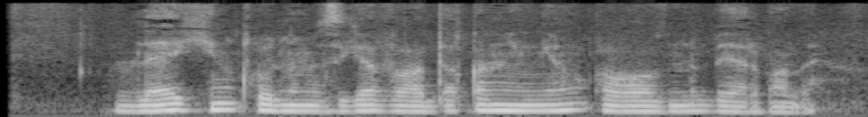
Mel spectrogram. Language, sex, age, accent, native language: Uzbek, male, 18-24, Buxoro, Uzbek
